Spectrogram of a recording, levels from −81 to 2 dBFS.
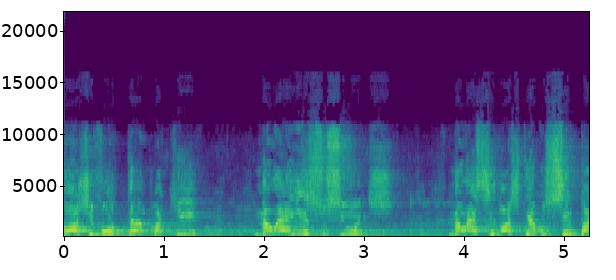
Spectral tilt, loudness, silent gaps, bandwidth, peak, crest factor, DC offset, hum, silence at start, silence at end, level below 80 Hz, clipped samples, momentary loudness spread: -2 dB/octave; -15 LUFS; none; 15.5 kHz; -2 dBFS; 14 dB; under 0.1%; none; 0 s; 0 s; -54 dBFS; under 0.1%; 16 LU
